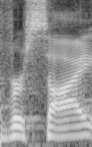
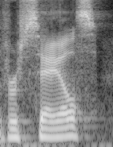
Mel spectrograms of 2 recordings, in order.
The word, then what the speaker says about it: Versailles: Like we don't have Versailles, Indiana. We pronounce it for sales Indiana.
